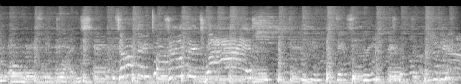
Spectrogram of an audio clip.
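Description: Loud rock music with a singer over a steady drum beat and bass line.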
